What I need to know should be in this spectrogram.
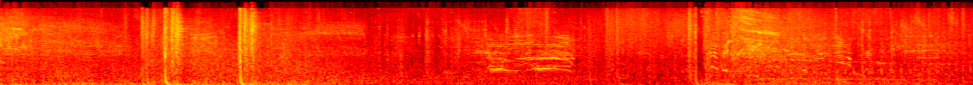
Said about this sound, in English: we're just calling an airstrike after airstrike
